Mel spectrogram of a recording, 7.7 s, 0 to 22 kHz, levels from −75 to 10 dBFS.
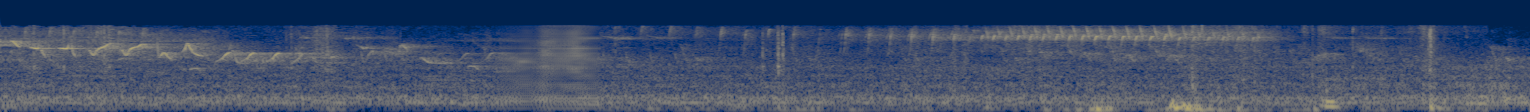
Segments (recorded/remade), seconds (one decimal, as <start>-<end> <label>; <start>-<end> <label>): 0.0-2.5 recorded; 2.5-3.0 remade; 3.0-7.7 recorded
